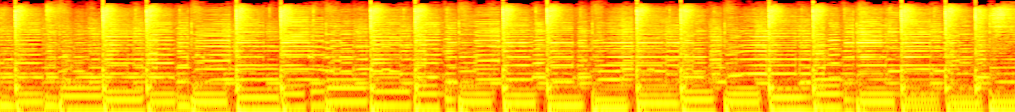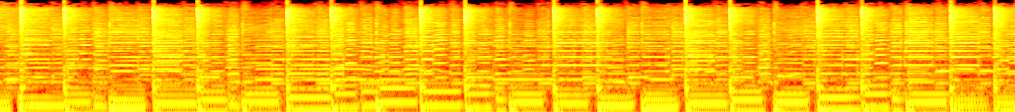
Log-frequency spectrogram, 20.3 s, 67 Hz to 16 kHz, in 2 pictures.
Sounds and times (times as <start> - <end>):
Music: 0.0 - 20.3.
